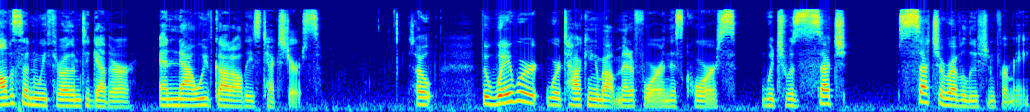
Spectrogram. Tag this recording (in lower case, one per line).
speech
woman speaking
